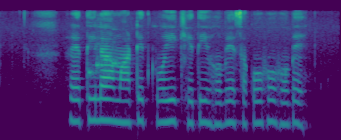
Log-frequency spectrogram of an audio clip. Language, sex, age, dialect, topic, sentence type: Magahi, female, 18-24, Northeastern/Surjapuri, agriculture, question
